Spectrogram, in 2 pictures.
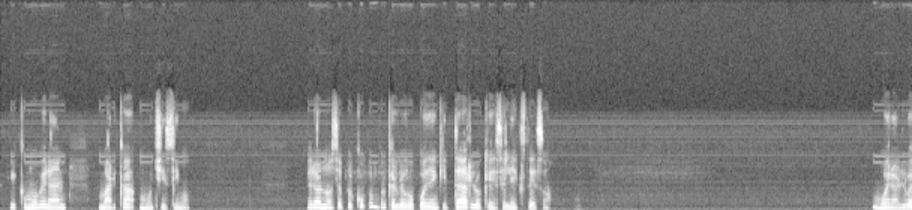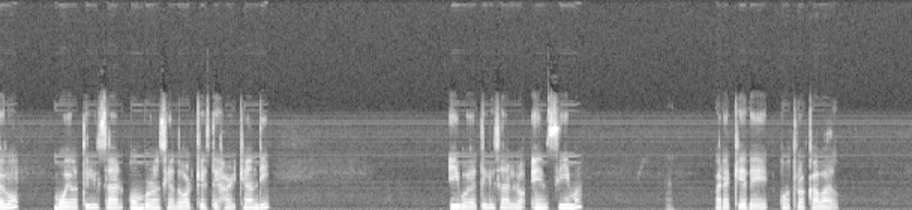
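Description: A young woman speaks calmly into a close microphone, in short bursts with pauses.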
